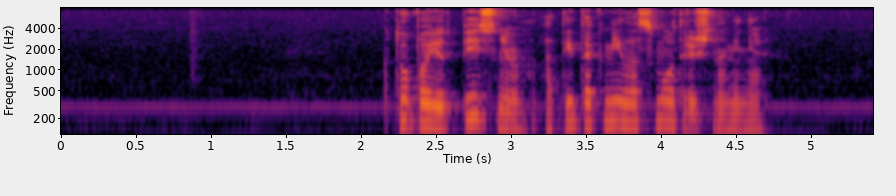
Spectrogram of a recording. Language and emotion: Russian, neutral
